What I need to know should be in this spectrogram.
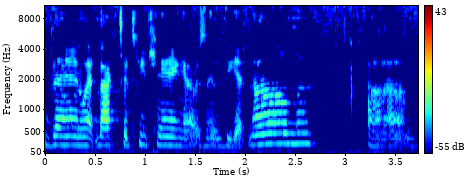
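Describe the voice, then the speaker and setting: A woman's medium-pitched voice in a Minnesota accent, at a fairly slow pace. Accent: Upper Midwest US (Minnesota). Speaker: music teacher, tour guide, artist. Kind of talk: casual interview chat.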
